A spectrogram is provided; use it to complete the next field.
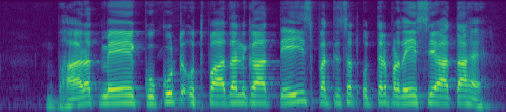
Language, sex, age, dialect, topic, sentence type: Hindi, male, 36-40, Garhwali, agriculture, statement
